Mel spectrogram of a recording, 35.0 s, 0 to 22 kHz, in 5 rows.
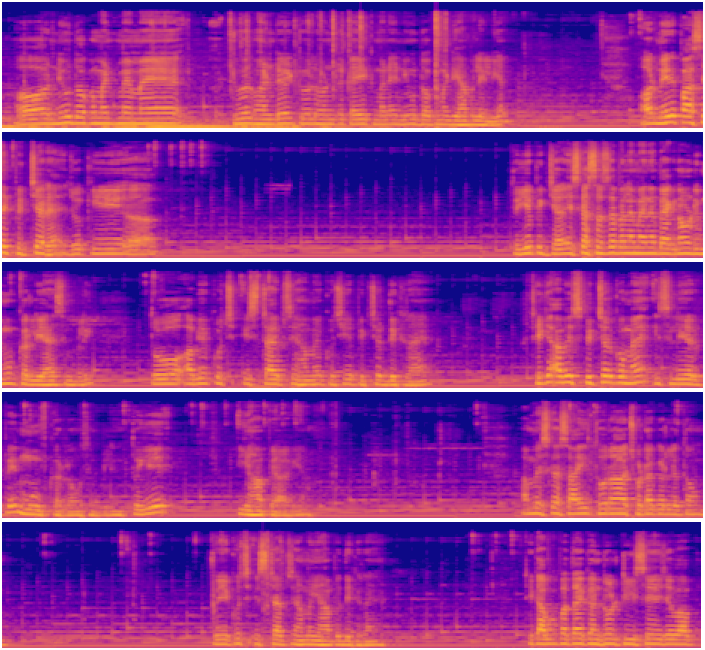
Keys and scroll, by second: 25.0 ctrl+t.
